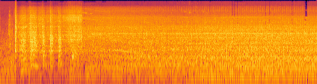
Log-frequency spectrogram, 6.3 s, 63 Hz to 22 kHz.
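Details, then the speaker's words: Chevy Geo Tracker 4x4 5-speed manual project car, jump-started from low battery (11.56 V): several quick starter cranks, then catches and settles into smooth, steady idle, no ticking or stumbling; runs solid, oil present. "it's pretty pretty nice it runs solid"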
